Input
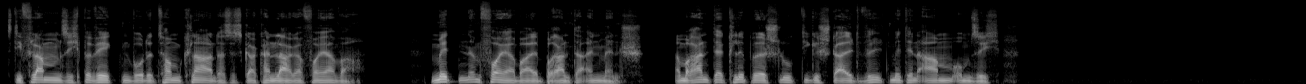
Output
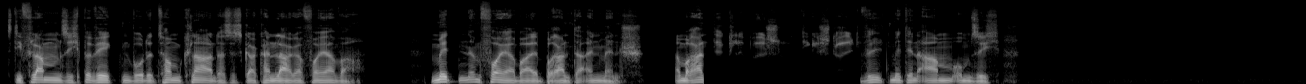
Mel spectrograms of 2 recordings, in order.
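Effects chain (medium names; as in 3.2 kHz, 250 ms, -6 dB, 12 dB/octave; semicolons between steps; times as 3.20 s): 7.03–8.61 s: ladder high-pass 2.4 kHz, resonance 60%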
